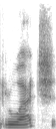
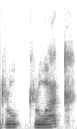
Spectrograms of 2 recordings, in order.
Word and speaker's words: ruach: en español se escribe ruach verdad pero se pronuncia ruac como que si fuera una q o una k al final ruac y Numa hay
